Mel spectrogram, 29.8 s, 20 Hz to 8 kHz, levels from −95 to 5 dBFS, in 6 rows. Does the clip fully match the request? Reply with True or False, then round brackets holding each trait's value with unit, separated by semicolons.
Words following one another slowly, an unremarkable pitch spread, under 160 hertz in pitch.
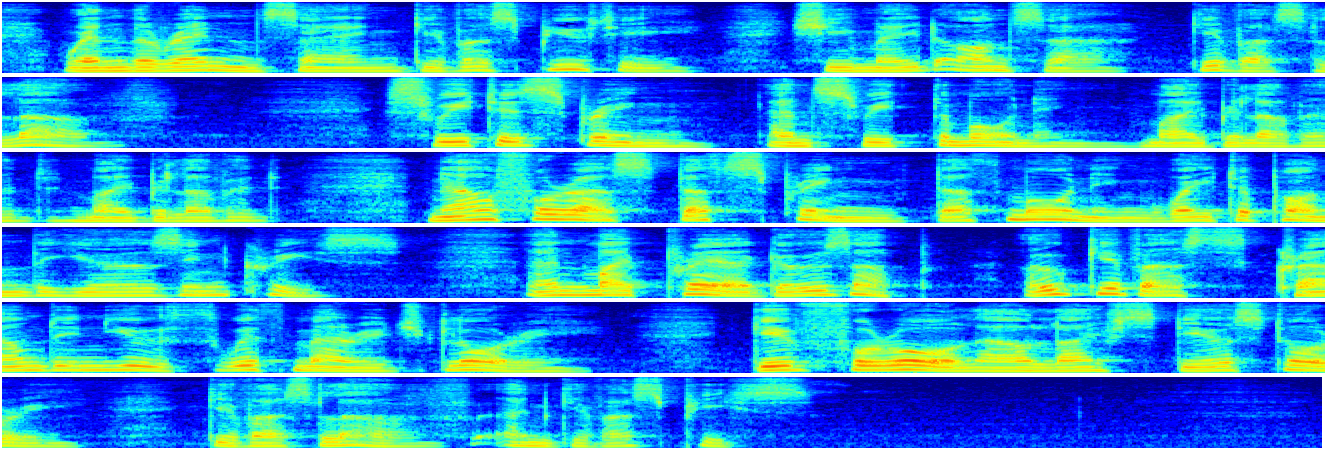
True (130 wpm; 3.9 semitones; 140 Hz)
